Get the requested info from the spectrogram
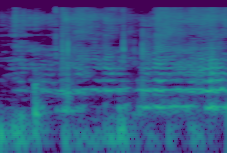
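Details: Russian honey bees hum with a steady, low, droning buzz as many wings beat together while their hive on a black stand is opened for its first inspection, showing some capped cells.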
